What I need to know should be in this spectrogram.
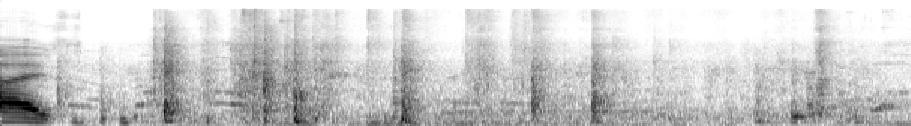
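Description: A wheelchair rolls across a wooden floor with soft knocks and creaks.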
